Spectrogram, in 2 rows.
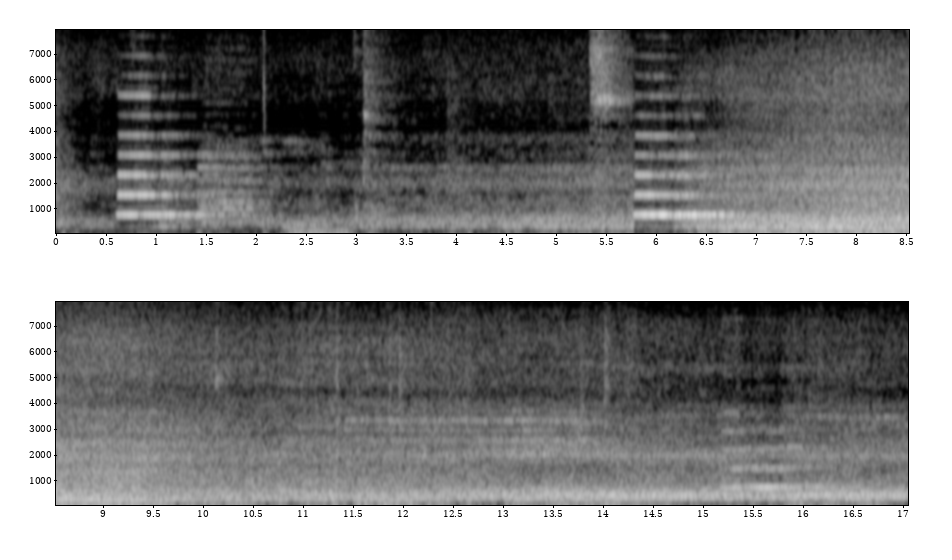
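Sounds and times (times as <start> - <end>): train wheels rumbling on rails: 0.0 - 17.0
locomotive horn blast: 0.6 - 2.4, 5.8 - 6.8, 15.2 - 16.2.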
